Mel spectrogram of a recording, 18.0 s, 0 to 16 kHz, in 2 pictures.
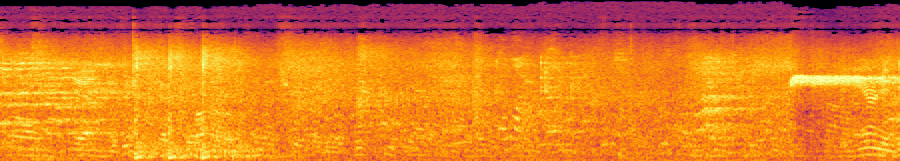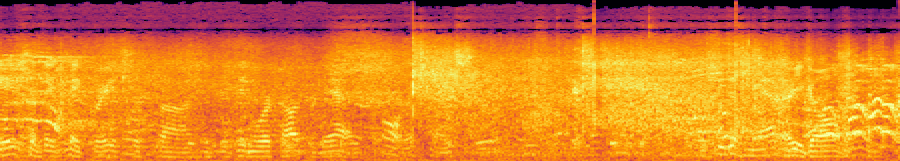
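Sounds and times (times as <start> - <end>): sticks and puck cracking: 3.6 - 3.9, 13.1 - 17.6
referee's whistle: 7.9 - 9.1
people shouting: 17.2 - 18.0.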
